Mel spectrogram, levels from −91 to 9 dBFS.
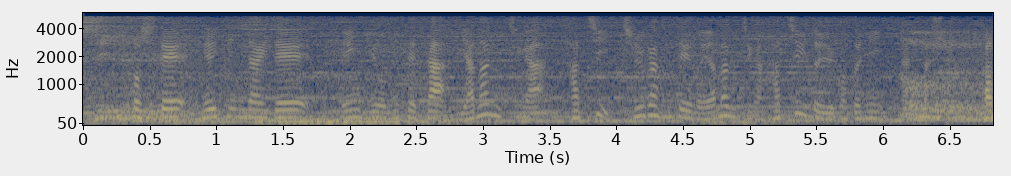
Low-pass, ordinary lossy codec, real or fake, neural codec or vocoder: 5.4 kHz; none; real; none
